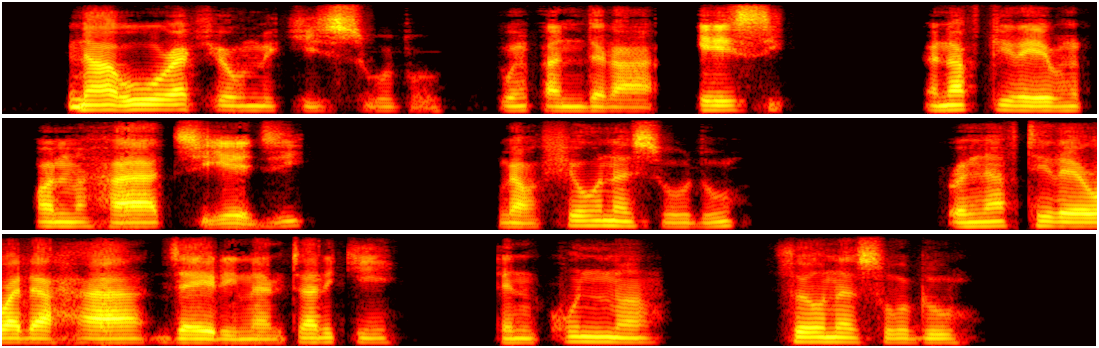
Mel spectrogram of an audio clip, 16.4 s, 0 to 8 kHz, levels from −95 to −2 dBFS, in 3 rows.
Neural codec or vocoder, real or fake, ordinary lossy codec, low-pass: codec, 16 kHz, 0.5 kbps, FunCodec, trained on LibriTTS, 25 frames a second; fake; AAC, 48 kbps; 7.2 kHz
